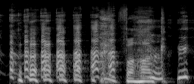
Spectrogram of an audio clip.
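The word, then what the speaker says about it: Phuc: It was spelled with a PH, so it sounds like Fahak. Fuck.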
